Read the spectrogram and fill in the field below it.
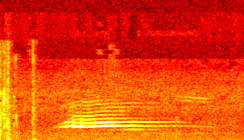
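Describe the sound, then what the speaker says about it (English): A single short cat meow from the video game Genshin Impact, faint and brief over a low background hum, with no talking. "It was just a cat."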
